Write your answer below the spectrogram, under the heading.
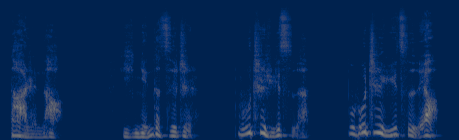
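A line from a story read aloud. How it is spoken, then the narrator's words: Dazed murmur. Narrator (Chinese): 贺满堂 嘴里喃喃道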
